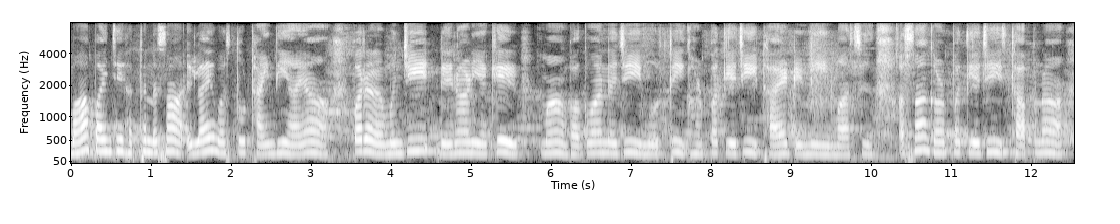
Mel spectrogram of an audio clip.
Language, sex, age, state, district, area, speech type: Sindhi, female, 30-45, Gujarat, Junagadh, urban, spontaneous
